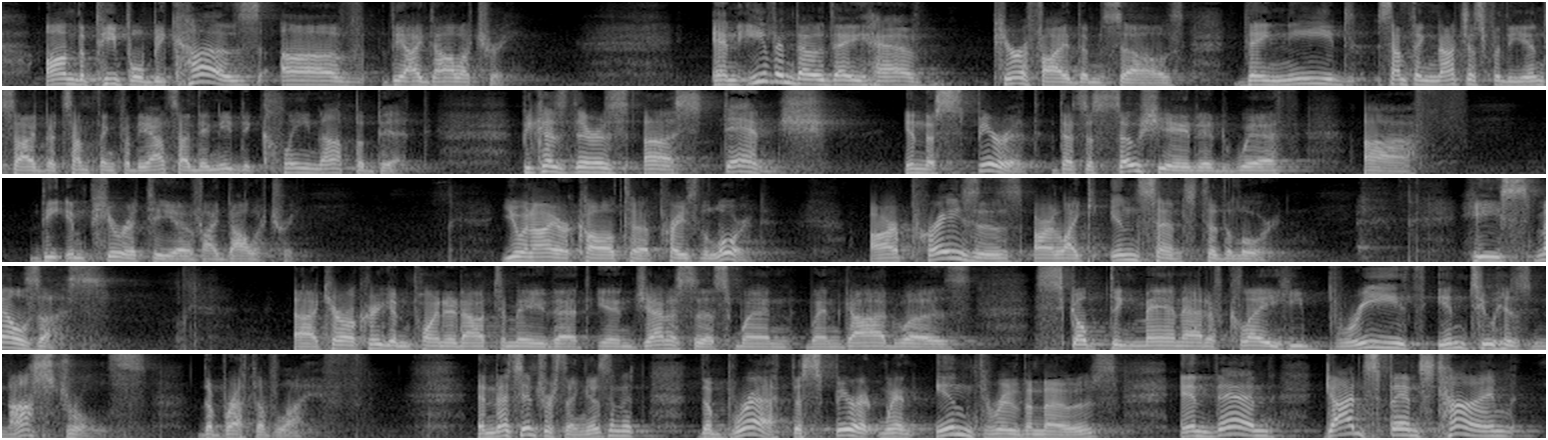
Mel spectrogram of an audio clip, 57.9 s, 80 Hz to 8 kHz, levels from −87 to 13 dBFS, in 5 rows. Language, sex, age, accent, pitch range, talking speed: English, male, 50-69, American, 115-150 Hz, 120 wpm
